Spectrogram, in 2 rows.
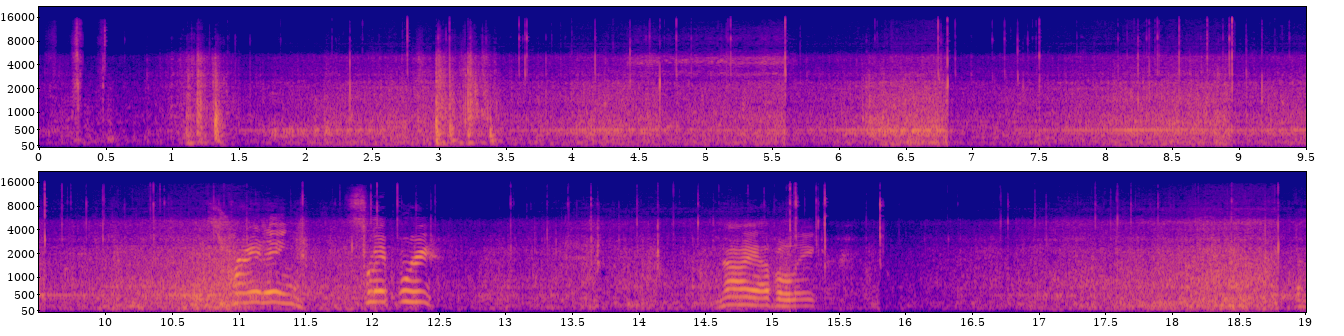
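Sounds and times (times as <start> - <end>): rough water rushing: 0.0 - 19.0
wind: 0.0 - 19.0
steady hum: 1.4 - 14.8.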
